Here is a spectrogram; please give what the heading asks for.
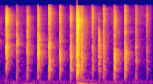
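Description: human body sound, hand clapping

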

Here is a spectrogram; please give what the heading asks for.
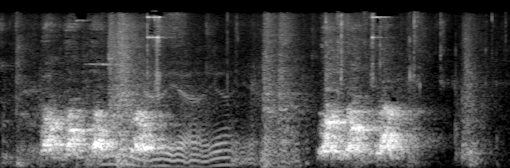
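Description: animal, pit bull dog barking

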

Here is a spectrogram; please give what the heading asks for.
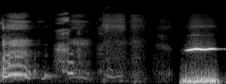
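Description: human body sound, person whistling loudly

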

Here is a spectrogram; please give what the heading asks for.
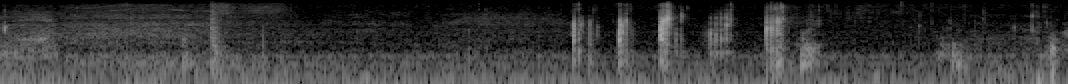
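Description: food or drink, slurping a drink

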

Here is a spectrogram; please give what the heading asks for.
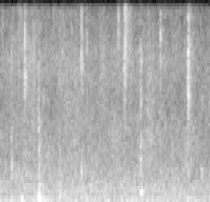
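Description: nature, rain falling

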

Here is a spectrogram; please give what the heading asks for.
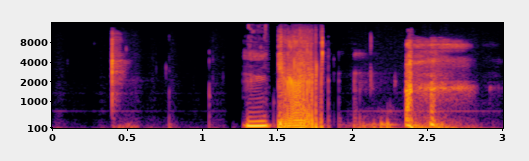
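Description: human body sound, fart

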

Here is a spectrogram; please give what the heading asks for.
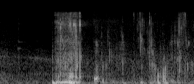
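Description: food or drink, sipping tea

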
